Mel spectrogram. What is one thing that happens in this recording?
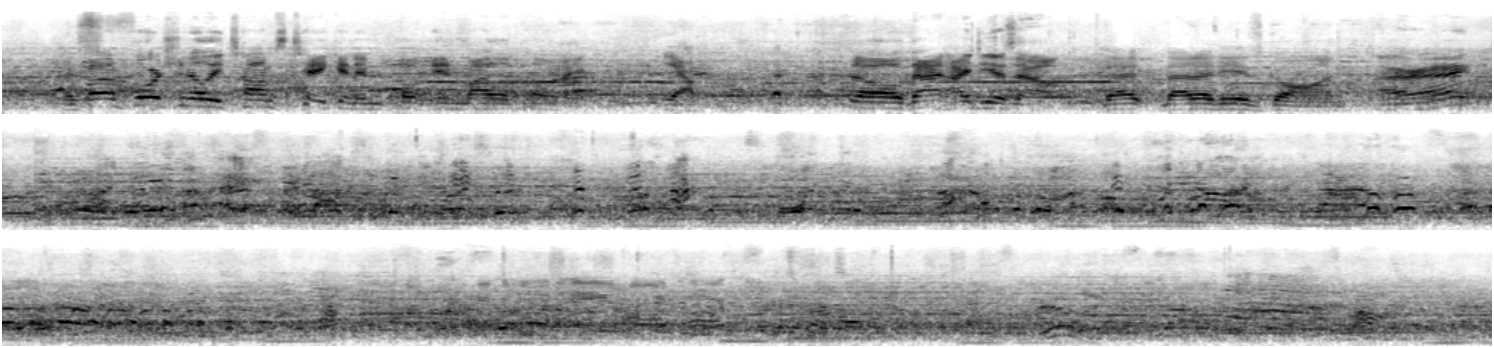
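A crowd chatters loudly in a large echoing hall.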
